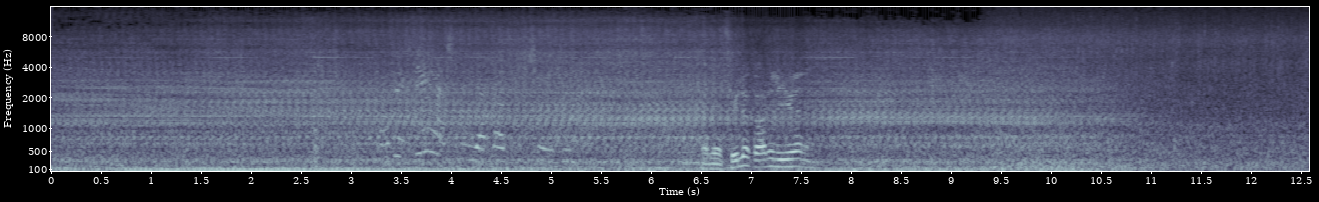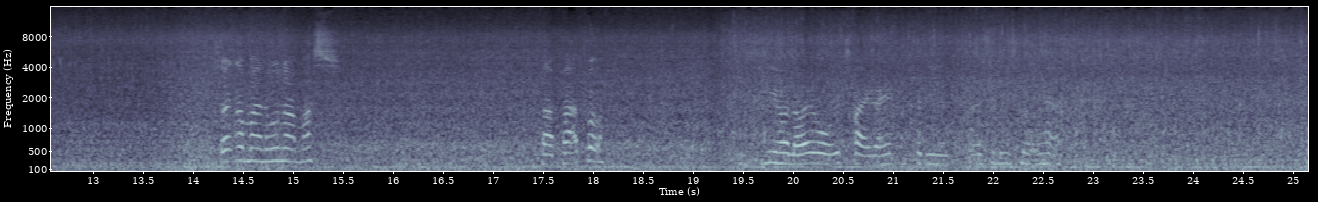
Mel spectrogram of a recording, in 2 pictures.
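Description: Water splashes and laps against a hull.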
